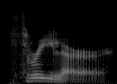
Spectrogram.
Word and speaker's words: thriller: Number 10, 8 letters, 7 words, 2 syllables. The first syllable is the one that is stressed. I sounds like e, and schwa sounds like pronunciation, thriller, thriller.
